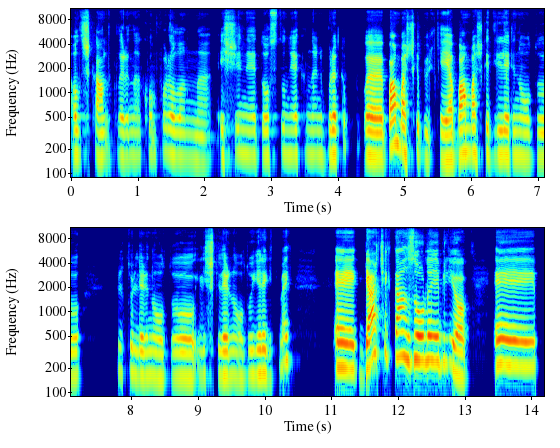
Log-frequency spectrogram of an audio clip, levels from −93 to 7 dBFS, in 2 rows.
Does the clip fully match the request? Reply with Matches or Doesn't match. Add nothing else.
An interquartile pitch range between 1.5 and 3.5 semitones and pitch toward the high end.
Doesn't match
